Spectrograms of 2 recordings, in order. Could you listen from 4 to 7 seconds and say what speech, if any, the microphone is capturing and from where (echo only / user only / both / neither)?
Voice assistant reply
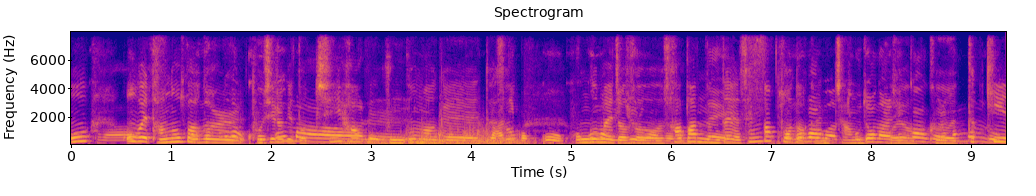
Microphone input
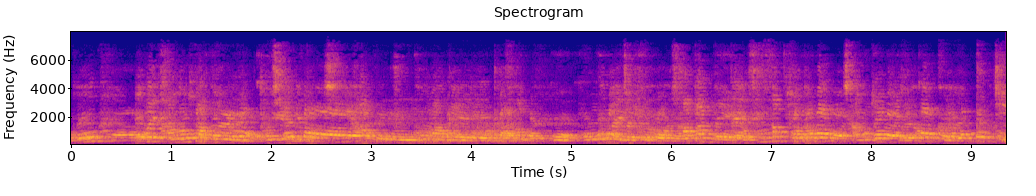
echo only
